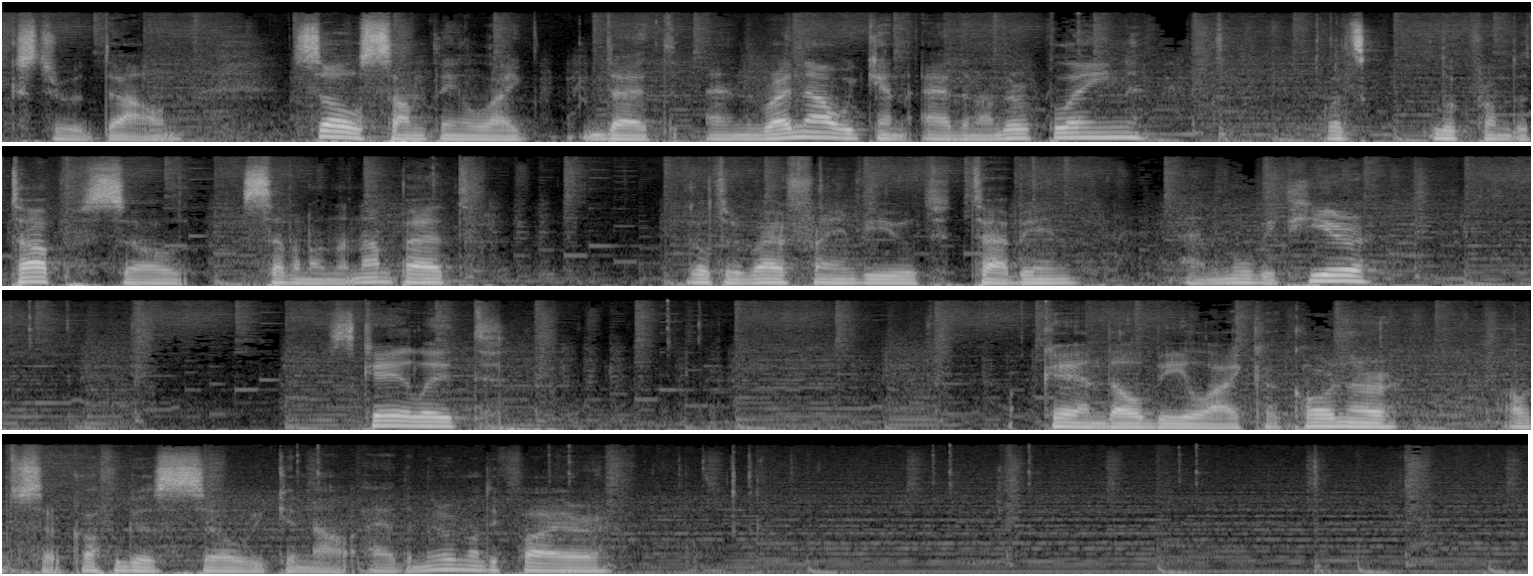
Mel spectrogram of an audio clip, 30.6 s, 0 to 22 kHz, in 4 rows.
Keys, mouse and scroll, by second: 0.0-15.5 middle drag, 2.9 Tab, 5.3 shift+a, 6.5 KP_7, 10.7 z, 11.7 Tab, 12.7 g, 15.5 s, 20.9-25.7 middle drag, 25.7-30.5 drag, 26.4 ctrl+z.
